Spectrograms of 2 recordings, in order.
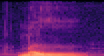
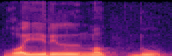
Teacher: gha ya, ada bunyi suara yang mengalir magh. Nah, udah terputus ghairil maghdu, terputus namanya ya. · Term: gha yang sukun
